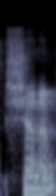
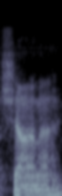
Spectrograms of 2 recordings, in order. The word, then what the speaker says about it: Shenna: It's Shenna Bellows, which is, it's not Shauna, it's with an E.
